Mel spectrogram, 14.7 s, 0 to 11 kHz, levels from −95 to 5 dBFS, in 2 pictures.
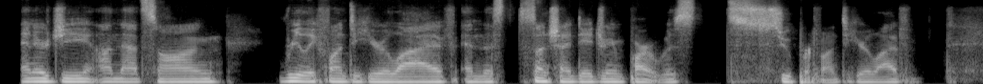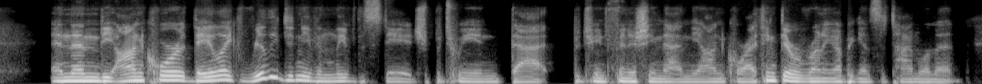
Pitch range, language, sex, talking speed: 110-130 Hz, English, male, 205 wpm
